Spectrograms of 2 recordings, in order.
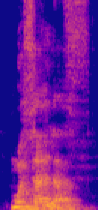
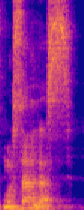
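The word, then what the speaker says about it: مثلث: Well, that word in standard Arabic is pronounced like muthallath. Muthallath. But in Egyptian Arabic, it's musallas.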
